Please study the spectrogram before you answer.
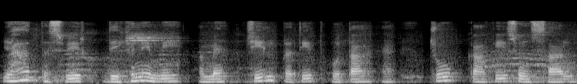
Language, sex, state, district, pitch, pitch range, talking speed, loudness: Hindi, male, Chhattisgarh, Raipur, 130 Hz, 125-150 Hz, 125 wpm, -17 LUFS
